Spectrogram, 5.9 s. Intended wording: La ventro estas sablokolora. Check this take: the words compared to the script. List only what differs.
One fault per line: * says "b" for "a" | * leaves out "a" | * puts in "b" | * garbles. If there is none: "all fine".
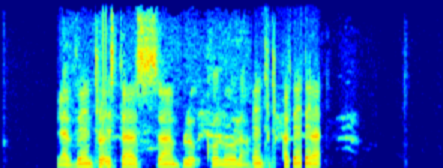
* garbles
